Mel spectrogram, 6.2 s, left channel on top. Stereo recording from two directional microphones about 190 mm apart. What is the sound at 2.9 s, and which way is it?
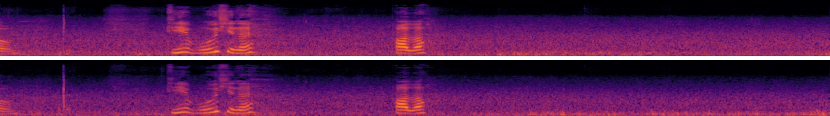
Speech, 25° right (ahead or behind).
